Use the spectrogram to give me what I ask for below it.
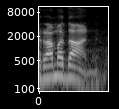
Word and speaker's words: रमदान: पूरा इलाका है ना, यहाँ पे हम लोग कहते हैं रमज़ान, वेराज जो अरब वर्ल्ड है और जो मिडल ईस्ट का बाकी पार्ट है वहाँ पे वो लोग कहते हैं रमदान। तो प्रोनाउंसिएशन का फ़र्क है, बाकी Ramzan रमदान they are both the same.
